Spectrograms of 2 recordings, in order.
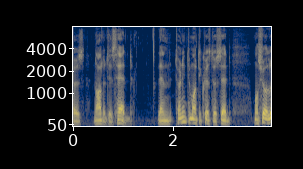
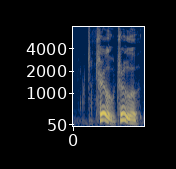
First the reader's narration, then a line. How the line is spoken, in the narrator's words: cried Danglars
